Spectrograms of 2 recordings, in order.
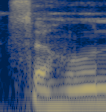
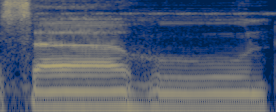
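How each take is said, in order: First: सहून with a clipped short first vowel; teacher says सहून quickly without the long aa; short a, wrong. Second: साहून with both aa and uu drawn out slowly; teacher stretches साहून evenly on aa and uu; long vowels. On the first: Tajweed teacher showing students the wrong सहून. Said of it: "सहून नहीं पढ़ेंगे". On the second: Tajweed teacher showing students the correct साहून. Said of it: "अलिफ मद्दा और वाव मद्दा". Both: Shown as a demonstration.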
